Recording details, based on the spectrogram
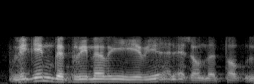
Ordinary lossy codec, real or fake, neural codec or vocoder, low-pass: none; fake; codec, 24 kHz, 0.9 kbps, WavTokenizer, medium speech release version 1; 3.6 kHz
